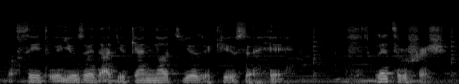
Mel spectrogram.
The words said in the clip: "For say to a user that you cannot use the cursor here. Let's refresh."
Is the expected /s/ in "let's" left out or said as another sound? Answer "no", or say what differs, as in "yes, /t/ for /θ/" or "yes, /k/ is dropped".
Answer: no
